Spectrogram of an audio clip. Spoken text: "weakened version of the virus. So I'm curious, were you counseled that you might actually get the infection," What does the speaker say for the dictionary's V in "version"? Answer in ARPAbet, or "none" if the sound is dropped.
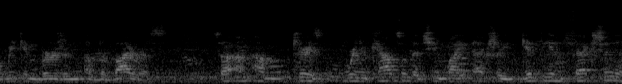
V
